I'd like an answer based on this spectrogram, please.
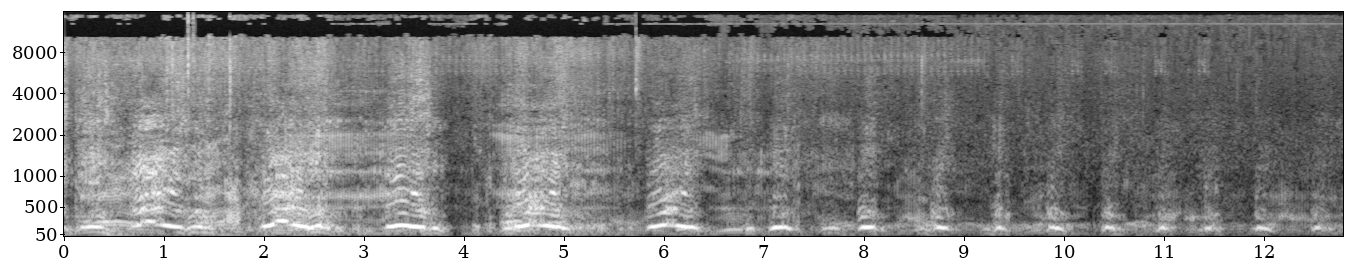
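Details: Lions fighting to protect their cubs; deep, rough roars swell and fade in a loose series, then give way to shorter grunting pulses roughly once a second that gradually weaken toward the end.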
